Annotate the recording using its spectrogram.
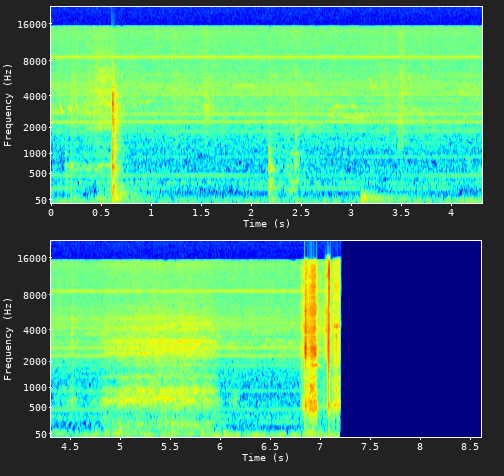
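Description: Small items being set by hand into a wooden six-bottle carrier: a few light clicks and knocks, a dull thump, a rustling stretch, then a quick cluster of louder knocks before the sound cuts off suddenly.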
